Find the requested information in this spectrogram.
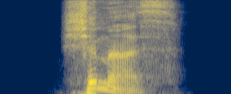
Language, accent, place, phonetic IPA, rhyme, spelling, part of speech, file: German, Germany, Berlin, [ˈʃɪmɐs], -ɪmɐs, Schimmers, noun, De-Schimmers.ogg
- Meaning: genitive singular of Schimmer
